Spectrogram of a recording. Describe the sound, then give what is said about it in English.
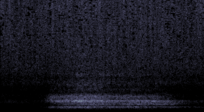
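A single soft, airy breath from a person doing a slow, guided grounding breathing exercise, swelling gently and fading over about a second, quiet and alone without speech. “Breathe in. Breathe out.”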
